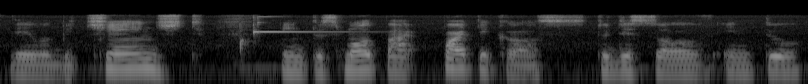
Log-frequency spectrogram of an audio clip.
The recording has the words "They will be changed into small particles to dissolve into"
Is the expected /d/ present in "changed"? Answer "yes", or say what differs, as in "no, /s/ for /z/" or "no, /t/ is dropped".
yes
